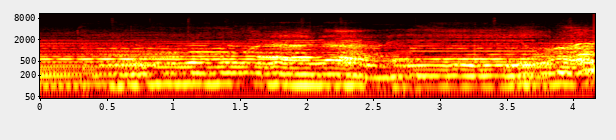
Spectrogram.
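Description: Indian devotional song: a voice sings a melodic phrase that glides up and down about halfway through, over a steady held drone accompaniment.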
